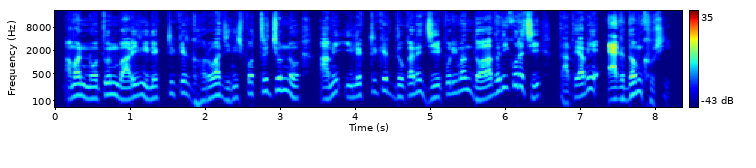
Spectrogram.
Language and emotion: Bengali, happy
